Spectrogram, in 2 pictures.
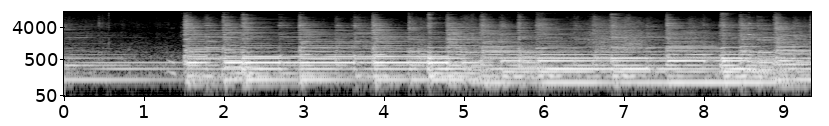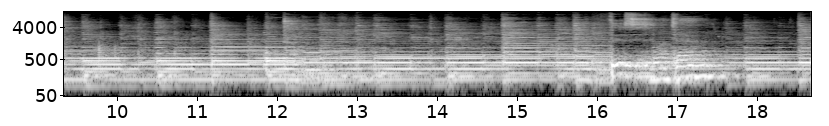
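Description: Steel-string acoustic guitar strummed in the instrumental opening of a song, with rhythmic strokes over ringing chords. A low note rings alone at first, and the strumming comes in about a second and a half in.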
